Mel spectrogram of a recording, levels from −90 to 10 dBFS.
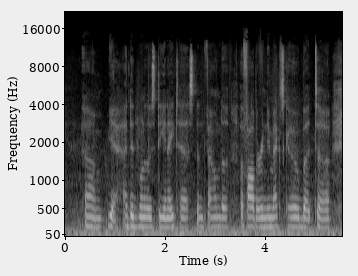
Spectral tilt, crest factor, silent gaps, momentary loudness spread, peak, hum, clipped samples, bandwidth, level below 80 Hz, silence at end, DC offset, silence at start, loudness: -5 dB/octave; 16 dB; none; 6 LU; -12 dBFS; none; under 0.1%; 14.5 kHz; -38 dBFS; 0 s; under 0.1%; 0 s; -29 LUFS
